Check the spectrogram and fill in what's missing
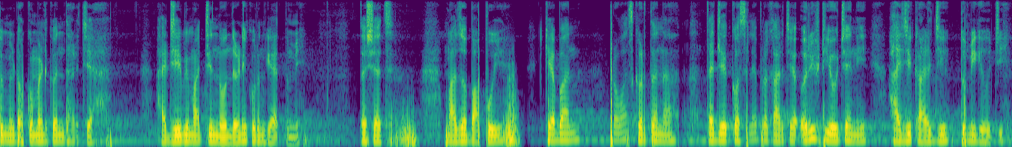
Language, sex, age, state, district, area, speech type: Goan Konkani, male, 18-30, Goa, Canacona, rural, spontaneous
